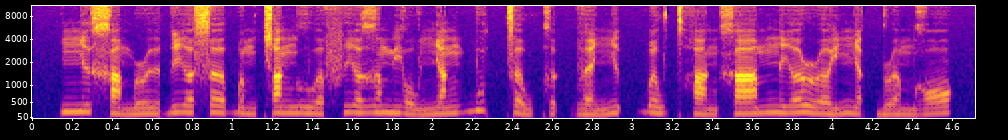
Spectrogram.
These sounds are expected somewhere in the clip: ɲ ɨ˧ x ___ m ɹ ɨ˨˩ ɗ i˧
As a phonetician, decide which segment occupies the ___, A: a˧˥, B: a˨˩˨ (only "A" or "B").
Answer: B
